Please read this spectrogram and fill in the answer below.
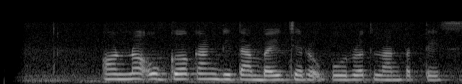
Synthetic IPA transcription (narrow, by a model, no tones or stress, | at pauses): ʔɔnɔʔuɡ̥ɔkaŋd̪i̤t̪ambaid̥ʒ̥ə̤ɾʊʔpuɾʊt̪lanpət̪ɪs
